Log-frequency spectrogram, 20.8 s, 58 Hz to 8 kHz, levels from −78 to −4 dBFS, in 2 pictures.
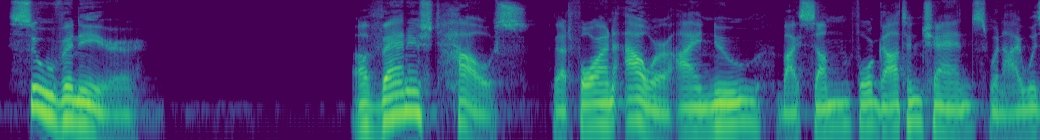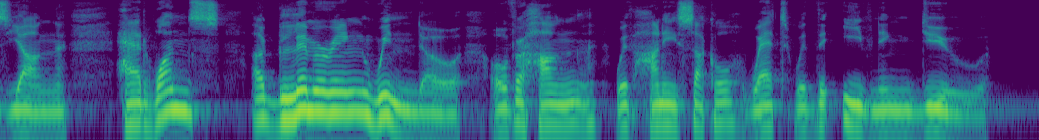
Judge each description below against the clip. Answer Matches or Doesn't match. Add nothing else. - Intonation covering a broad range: Matches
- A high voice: Doesn't match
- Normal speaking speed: Doesn't match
